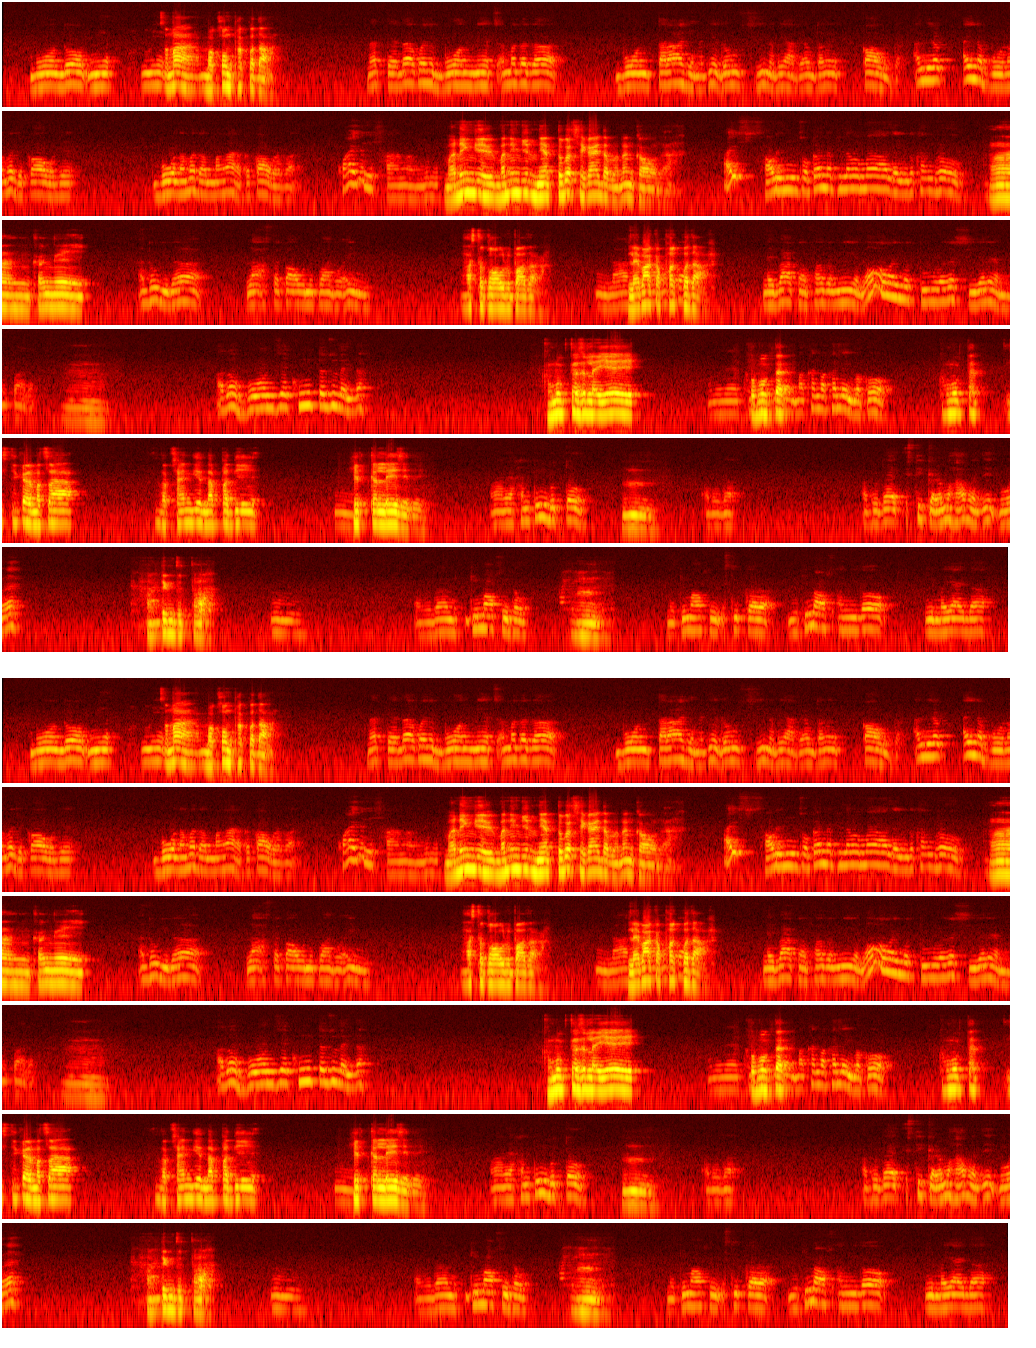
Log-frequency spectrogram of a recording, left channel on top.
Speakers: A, on the left (about 60°); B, on the right (about 50°).
A: ꯕꯣꯟꯗ ꯃꯦꯞ ꯅꯦꯠ
B: <inaudible> ꯈꯣꯡ ꯐꯛꯄꯗ
A: ꯅꯠꯇꯦꯗ ꯑꯩꯈꯣꯏꯁꯦ ꯕꯣꯜ ꯃꯦꯠꯆ ꯑꯃꯗꯒ ꯕꯣꯟ ꯇꯔꯥ ꯍꯦꯟꯅꯗꯤ ꯑꯗꯨꯝ ꯁꯤꯖꯤꯟꯅꯕ ꯌꯥꯗ꯭ꯔꯦ ꯑꯃꯝꯨꯇꯪ ꯑꯩ ꯀꯥꯎꯔꯤꯕꯗ ꯑꯅꯤꯔꯛ ꯑꯩꯅ ꯕꯣꯟ ꯑꯃꯁꯦ ꯀꯥꯎꯕꯁꯦ ꯕꯣꯟ ꯑꯃꯗ ꯃꯉꯥꯔꯛꯀ ꯀꯥꯎꯈ꯭ꯔꯕ ꯈ꯭ꯋꯥꯏꯗꯒꯤ ꯁꯥꯡꯉꯝꯅꯤ
B: ꯃꯅꯤꯡꯒꯤ ꯃꯅꯤꯡꯒꯤ ꯅꯦꯠꯇꯨꯒ ꯁꯦꯒꯥꯏꯗꯕ꯭ꯔꯣ ꯅꯪ ꯀꯥꯎꯕꯗ
A: ꯑꯩꯁ ꯁꯥꯎꯂꯤꯟ ꯁꯣꯀꯔꯅ ꯐꯤꯂꯝ ꯑꯃ ꯂꯩꯕꯗꯣ ꯈꯪꯕ꯭ꯔꯣ
B: ꯑ ꯈꯪꯉꯦ
A: ꯑꯗꯨꯒꯤꯗ ꯂꯥꯁꯇ ꯀꯥꯎꯕ ꯅꯨꯄꯥꯗꯣ ꯑꯩꯅꯤ
B: ꯃꯁꯇ ꯀꯥꯎꯕ ꯅꯨꯄꯥꯗ
A: ꯎꯝ ꯂꯥꯁꯇ
B: ꯂꯩꯕꯥꯛꯀ
A: ꯍꯦꯛꯇ
B: ꯐꯛꯄꯗ
A: ꯂꯩꯕꯥꯛꯀ ꯐꯛ ꯑ ꯒ ꯃꯤꯒ ꯂꯣꯏꯅꯃꯛ ꯇꯨꯔꯒ ꯁꯤꯔ ꯂꯩꯔꯝꯕ ꯅꯨꯄꯥꯗꯣ
B: ꯎꯝ
A: ꯑꯗꯣ ꯕꯣꯟꯁꯦ ꯈꯣꯡꯎꯇꯁꯨ ꯂꯩꯗ
B: ꯈꯉꯨꯞꯇꯁꯨ ꯂꯩꯌꯦ
A: ꯑꯗꯨꯅꯦ ꯈꯨꯉꯨꯞꯁꯦ
B: ꯈꯣꯡꯎꯞꯇ
A: ꯃꯈꯜ ꯃꯈꯜ ꯂꯩꯕꯀꯣ
B: ꯈꯣꯡꯎꯞꯇ ꯏꯁꯇꯤꯀꯔ ꯃꯆꯥ ꯂꯞꯁꯥꯡꯒꯤ ꯅꯞꯄꯗꯤ
A: ꯎꯝ
B: ꯍꯤꯠ ꯒꯥꯜꯂꯦ ꯍꯥꯢꯖꯤꯅꯤ
A: ꯃꯥꯅꯦ ꯍꯥꯟꯇꯤꯡ ꯄꯨꯠꯇꯣ
B: ꯎꯝ
A: ꯑꯗꯨꯗ ꯑꯗꯨꯗ ꯏꯁꯇꯤꯛꯀꯔ ꯑꯃ ꯍꯥꯞꯈ꯭ꯔꯗꯤ ꯂꯣꯏꯔꯦ
B: ꯍꯥꯟꯇꯤꯡ ꯄꯨꯠꯇꯣ
A: ꯎꯝ ꯑꯗꯨꯗ ꯃꯤꯛꯀꯤ ꯃꯥꯞꯁ ꯒꯤꯗꯣ
B: ꯎꯝ
A: ꯃꯤꯛꯀꯤ ꯃꯥꯎꯁꯀꯤ ꯏꯁꯇꯤꯛꯀꯔ ꯃꯤꯛꯀꯤ ꯃꯥꯎꯁ ꯑꯅꯤꯗꯨ ꯒꯤ ꯃꯌꯥꯏꯗ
